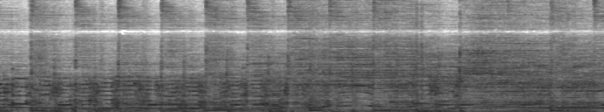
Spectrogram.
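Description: Live rock band playing an instrumental passage: electric guitar lines over bass and a drum kit keeping a steady beat.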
